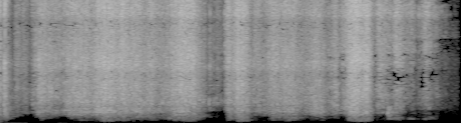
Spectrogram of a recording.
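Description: Clear plastic packaging crinkling and rustling in uneven bursts as a wrapped stand-mixer accessory is lifted out of its box and handled; it stops suddenly near the end.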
